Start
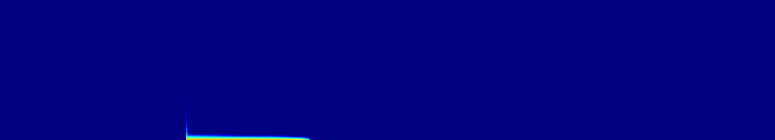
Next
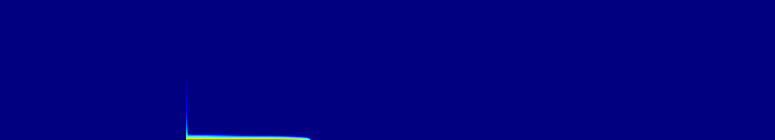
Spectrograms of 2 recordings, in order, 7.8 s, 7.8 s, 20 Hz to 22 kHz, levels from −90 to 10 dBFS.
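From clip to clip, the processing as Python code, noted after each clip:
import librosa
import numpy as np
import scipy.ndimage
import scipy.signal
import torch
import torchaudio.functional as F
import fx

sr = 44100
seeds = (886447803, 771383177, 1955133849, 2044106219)

y = scipy.signal.sosfilt(scipy.signal.butter(2, 53.0, 'highpass', fs=sr, output='sos'), x)
y = F.gain(torch.from_numpy(y), 7.5).numpy()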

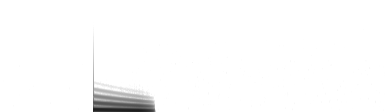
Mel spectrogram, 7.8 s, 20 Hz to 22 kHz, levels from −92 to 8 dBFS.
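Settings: y = fx.rider(x, sr, range_db=10, speed_s=0.5)
y = F.gain(torch.from_numpy(y), 5.5).numpy()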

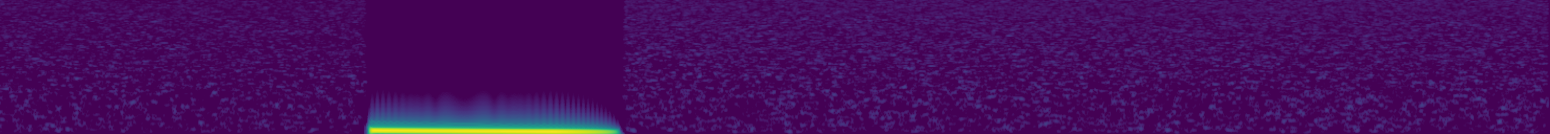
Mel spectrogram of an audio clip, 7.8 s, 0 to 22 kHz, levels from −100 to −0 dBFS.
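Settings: y = fx.spec_expand(x, sr, power=2.7)
y = F.gain(torch.from_numpy(y), 3.0).numpy()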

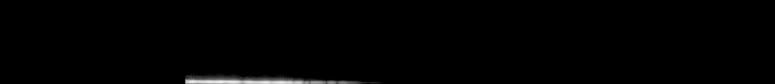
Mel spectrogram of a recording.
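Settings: y = fx.room_shoebox(x, sr, seeds[0], volume_m3=310.0, walls='furnished', distance_m=1.3)
y = F.gain(torch.from_numpy(y), -3.0).numpy()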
